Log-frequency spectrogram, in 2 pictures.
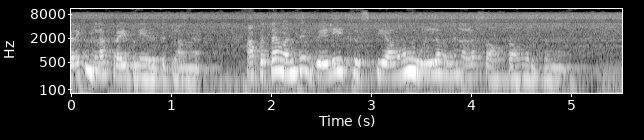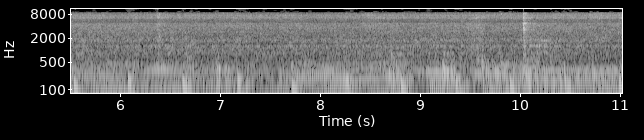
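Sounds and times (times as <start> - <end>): oil sizzling and bubbling: 0.0 - 11.0
metal spoon clicking on pan: 10.0 - 10.4.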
